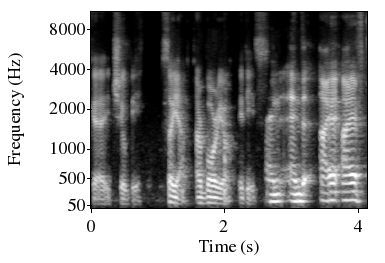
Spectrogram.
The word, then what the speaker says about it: arborio: but someone had asked, are we cooking with arborio rice? Is that correct? Is that the correct pronunciation?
